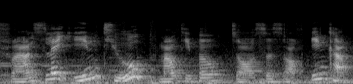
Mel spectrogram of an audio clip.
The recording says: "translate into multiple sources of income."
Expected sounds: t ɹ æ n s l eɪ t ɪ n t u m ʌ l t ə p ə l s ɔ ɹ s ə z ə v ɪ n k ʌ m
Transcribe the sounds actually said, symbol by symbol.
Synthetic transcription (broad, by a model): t ɹ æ n s l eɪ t ɪ n t u m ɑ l t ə p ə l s ɔ s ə s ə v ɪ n k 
